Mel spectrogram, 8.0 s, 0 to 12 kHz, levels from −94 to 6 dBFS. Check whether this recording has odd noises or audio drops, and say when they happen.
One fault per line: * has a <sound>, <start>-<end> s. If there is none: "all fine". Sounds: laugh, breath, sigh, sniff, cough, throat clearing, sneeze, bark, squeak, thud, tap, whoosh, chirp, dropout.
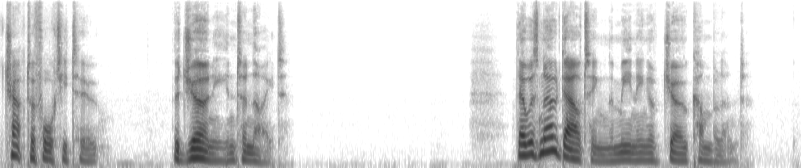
all fine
